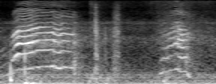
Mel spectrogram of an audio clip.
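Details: Fully grown male house cat calling while being fed early, sounding like a kitten: a soft, thin meow with a wavering pitch, then a shorter, quieter rising-falling mew, with faint low room noise.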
